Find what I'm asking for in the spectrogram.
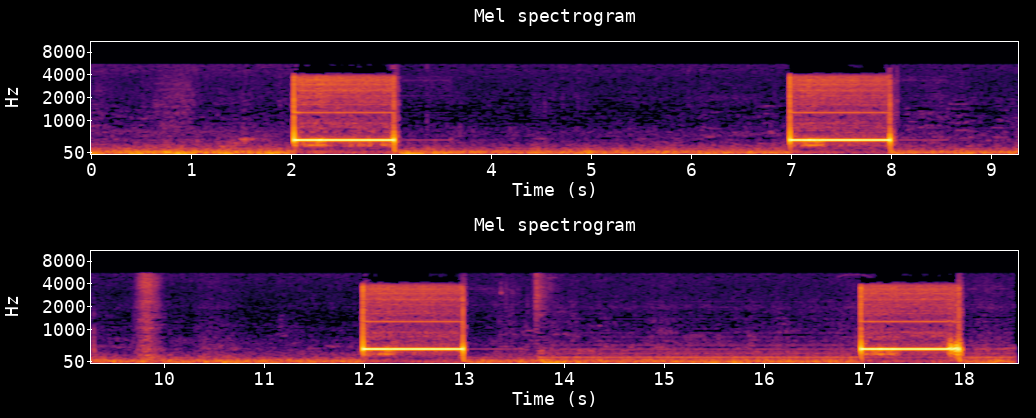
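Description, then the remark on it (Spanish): An outgoing call to a Bogotá telephone number ringing on the line, unanswered: four steady one-second ringback tones, evenly spaced about five seconds apart, with only faint low background noise between them and no talking. “A ver, está timbrando, a ver qué pasa.”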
